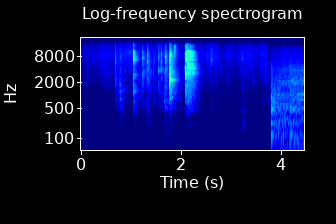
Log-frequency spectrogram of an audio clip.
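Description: A heavy wooden door being unlatched and swung open and shut: a run of knocks, rattles and scrapes over about two seconds. Music comes in suddenly just before the end.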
